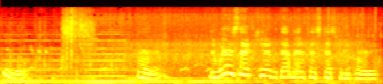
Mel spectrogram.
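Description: A woman with a bright, high voice chats loosely as she plays through a video game, drifting into playful, rambling asides. Game music plays clearly behind her. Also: sing-song, moderate pace, rough recording. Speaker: let's play host. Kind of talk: casual gameplay commentary.

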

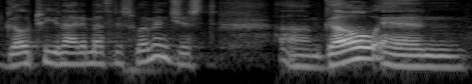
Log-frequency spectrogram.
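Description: Slightly high-voiced Southern pastor. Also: male voice, lively intonation, measured pace, warm tone. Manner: friendly, filler-heavy with frequent ums. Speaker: pastor giving announcements. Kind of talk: welcome and announcements. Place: church sanctuary.

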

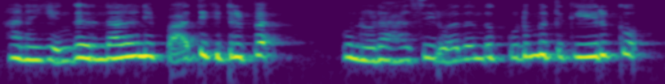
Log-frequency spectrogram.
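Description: A performer voicing an aging gentle father who speaks through tears and laughter, in an amateur audio drama. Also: very high-pitched, steady tone, very fast. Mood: tearful joy.

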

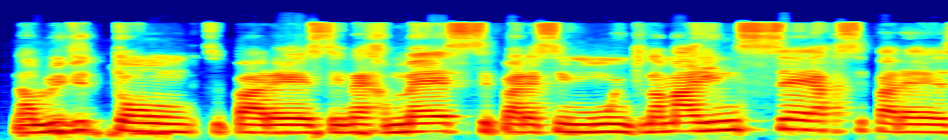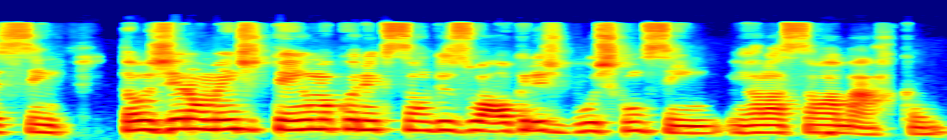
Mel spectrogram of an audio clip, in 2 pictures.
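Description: A Brazilian woman with a Brazilian Portuguese accent, a fashion designer telling lively anecdotes as a guest in a TV interview. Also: mid-range voice, moderate pace, hardly any pauses. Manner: lively anecdotes, slips into foreign phrases. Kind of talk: TV interview storytelling.

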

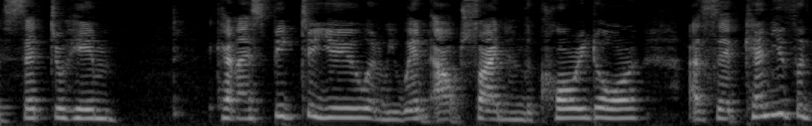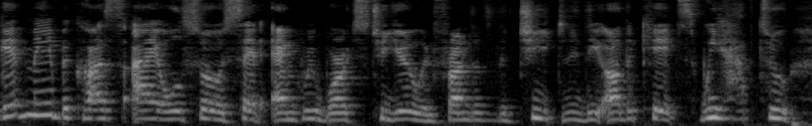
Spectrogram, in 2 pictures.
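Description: Husky soft-spoken woman. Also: medium pitch. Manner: gentle, plain storytelling with soft trailing endings. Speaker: schoolteacher and guest speaker. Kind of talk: short personal testimony.

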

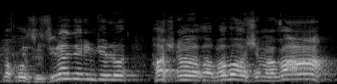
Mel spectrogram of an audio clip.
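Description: An actor playing a blustering working-class father in a TV drama, with a gravelly voice. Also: high voice, fairly bright tone, slight background noise.

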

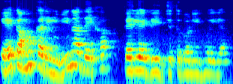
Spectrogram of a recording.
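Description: In a short film, a woman plays a calm middle-aged mother who coaxes and counsels her son, motherly at first and then rising to firm scolding. Her medium-pitched, warm voice has lively intonation and normal speed, close to an everyday voice. The highs are cut off, and the room is echoey.

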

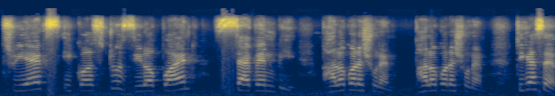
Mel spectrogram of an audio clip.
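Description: Fast, bright-voiced woman chemistry teacher. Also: on the high side, poor audio. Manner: repeats questions, coaxes students by name. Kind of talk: online class lecture.

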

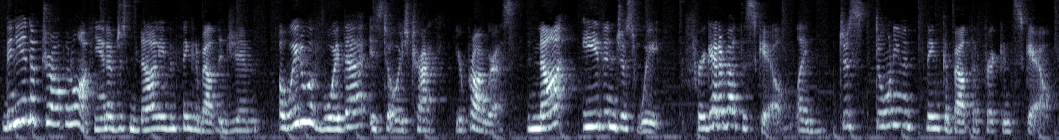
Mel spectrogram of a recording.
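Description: A woman in her twenties giving upbeat fitness tips to camera in a bright bedroom, chatty and coaxing, often checking in with "okay?". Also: high voice, quick pace, few pauses, soft background music. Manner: energetic, chatty, coaxing with frequent "okay?" and big hand gestures. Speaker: fitness vlogger. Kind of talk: upbeat motivational talk to camera.

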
